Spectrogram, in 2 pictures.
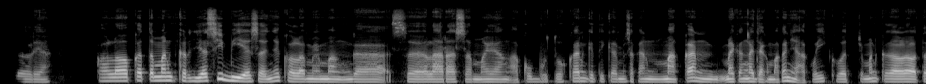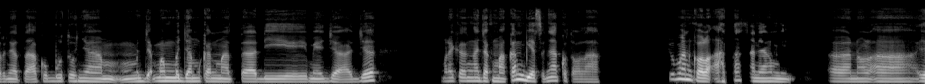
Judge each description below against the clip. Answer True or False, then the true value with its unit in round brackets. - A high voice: False (135 Hz)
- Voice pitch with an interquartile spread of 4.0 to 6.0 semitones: False (3.2 semitones)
